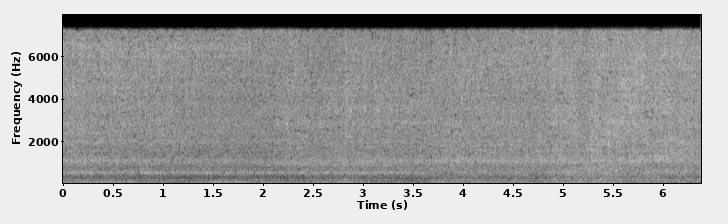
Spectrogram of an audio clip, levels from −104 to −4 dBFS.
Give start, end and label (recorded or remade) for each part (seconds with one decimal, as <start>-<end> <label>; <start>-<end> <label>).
0.0-6.4 recorded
